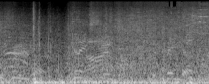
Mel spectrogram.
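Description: A Bombarda spell blast in Hogwarts Legacy gives a brief, dense explosive burst followed by a noisy, rumbling wash of debris, fairly loud and close.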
